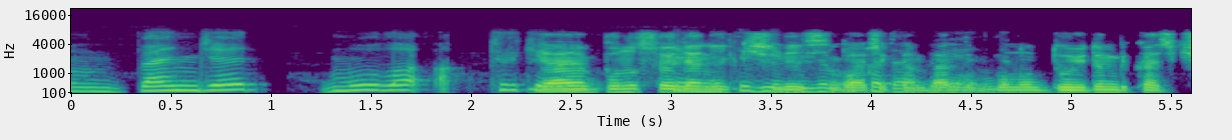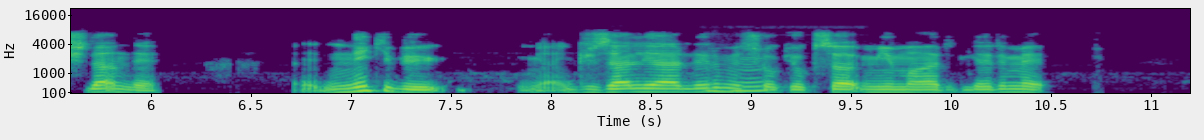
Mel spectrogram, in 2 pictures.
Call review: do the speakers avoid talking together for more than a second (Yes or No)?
No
